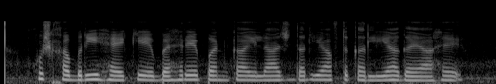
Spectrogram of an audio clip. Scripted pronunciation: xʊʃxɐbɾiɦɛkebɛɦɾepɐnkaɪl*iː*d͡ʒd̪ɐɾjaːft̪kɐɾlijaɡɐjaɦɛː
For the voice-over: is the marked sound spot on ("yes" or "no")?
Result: no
